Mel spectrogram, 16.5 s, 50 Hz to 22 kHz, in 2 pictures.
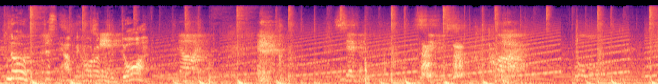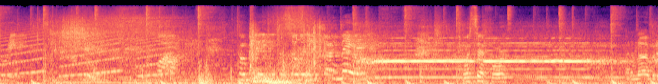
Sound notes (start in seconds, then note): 5.2 barking; 12.6 klaxon alarm blaring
